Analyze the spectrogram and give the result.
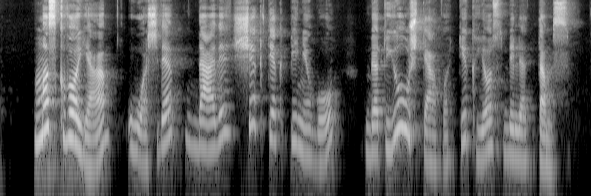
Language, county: Lithuanian, Vilnius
